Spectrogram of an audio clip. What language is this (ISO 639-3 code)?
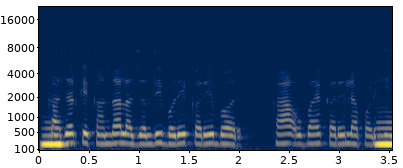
hne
